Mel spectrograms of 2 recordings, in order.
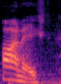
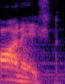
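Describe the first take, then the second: Both takes have the same delivery.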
